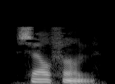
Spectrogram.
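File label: "cell phone", English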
